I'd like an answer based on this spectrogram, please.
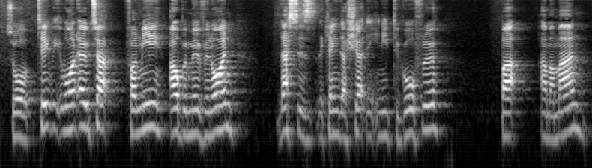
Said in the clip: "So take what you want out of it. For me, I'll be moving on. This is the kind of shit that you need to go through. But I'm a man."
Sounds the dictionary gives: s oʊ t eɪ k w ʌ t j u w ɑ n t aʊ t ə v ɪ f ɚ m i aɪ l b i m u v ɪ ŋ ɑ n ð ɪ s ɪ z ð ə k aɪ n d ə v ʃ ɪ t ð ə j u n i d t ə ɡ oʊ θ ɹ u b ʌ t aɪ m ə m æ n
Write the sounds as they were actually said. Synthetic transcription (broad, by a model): s oʊ t eɪ k w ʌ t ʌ w ɑ n t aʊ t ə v f ɚ m i aɪ l b i m u v ɪ ŋ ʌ n ð ɪ s ɪ z ð ə k aɪ n d ə v ʃ ɪ t ð ə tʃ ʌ n i d t ə ɡ oʊ θ ɹ u b ʌ t aɪ m ə m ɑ n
